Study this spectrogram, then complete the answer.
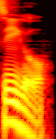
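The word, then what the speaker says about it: Segall: a different stuff he says he actually says Siegel okay and it and it cracked my mind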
